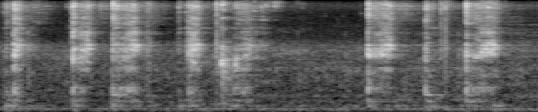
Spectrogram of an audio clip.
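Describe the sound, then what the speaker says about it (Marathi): Mustard seeds dry-roasting with coriander and cumin in a pan, stirred with a metal spoon in a steady series of close scrapes and clinks, no talk. "धने आणि जिरे टाकलेत मी भाजायला. यावर आता मोहरी टाकते."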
